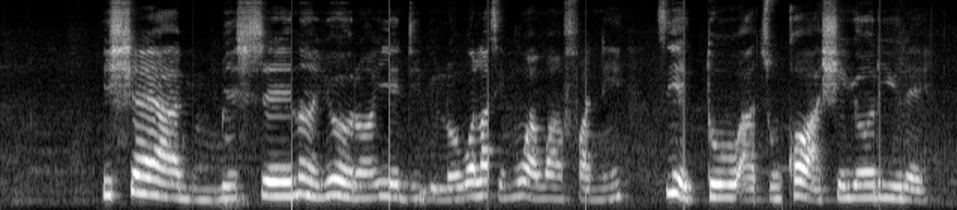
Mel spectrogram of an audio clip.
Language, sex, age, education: Yoruba, male, 15-29, tertiary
